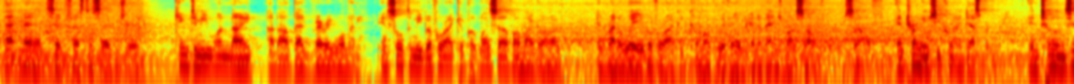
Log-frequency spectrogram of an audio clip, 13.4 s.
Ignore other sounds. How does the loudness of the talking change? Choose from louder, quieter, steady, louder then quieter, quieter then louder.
steady.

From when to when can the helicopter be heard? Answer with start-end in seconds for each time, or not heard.
0.0-2.6, 6.3-13.3.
